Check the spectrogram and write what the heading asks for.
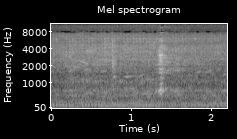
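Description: A steady, low engine-like rumble with a fast, even pulse, and a single sharp click about one and a half seconds in.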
